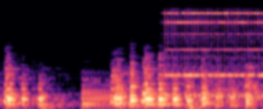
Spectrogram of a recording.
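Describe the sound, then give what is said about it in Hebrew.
A landline telephone rings on a moshav in the Lachish region, a loud, sustained rattling bell that enters partway through over harmonic musical tones and continues to the end. “יום אחד צלצל הטלפון הנייח במושב עוצם בחבל לכיש.”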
